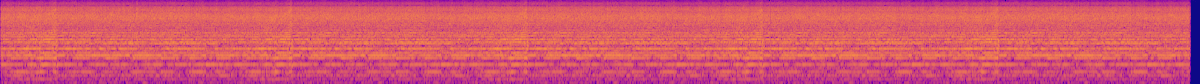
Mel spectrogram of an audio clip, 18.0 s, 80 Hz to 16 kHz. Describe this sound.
Guitar loop reverse 2
Using the looper on the POD again. Effects used are harmonizer, delay, reverse looper, pitch shifter, a little amp overdrive.
delay, guitar, loud, noise, scream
